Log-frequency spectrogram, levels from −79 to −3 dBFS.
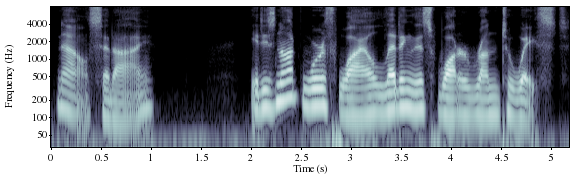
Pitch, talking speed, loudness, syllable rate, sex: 125 Hz, 160 wpm, -18 LUFS, 4.3 syllables/s, male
